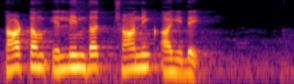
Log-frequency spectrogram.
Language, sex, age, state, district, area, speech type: Kannada, male, 30-45, Karnataka, Chitradurga, rural, read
